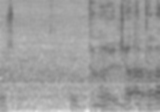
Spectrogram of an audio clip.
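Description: Faint voices in a quiet hall, growing louder about a second in as speech picks up again.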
